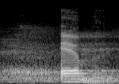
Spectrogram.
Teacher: O M também é uma consoante bilabial, mas é sonora.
